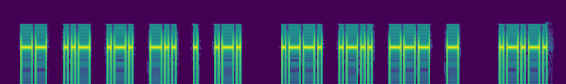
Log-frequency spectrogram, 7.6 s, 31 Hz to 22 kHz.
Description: Morse code, heard as a keyed tone, about 25 wpm, spaced as for 20 wpm, 550 Hz. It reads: MURDER PLOT <AR>
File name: podcast / News headlines-1x-25x20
